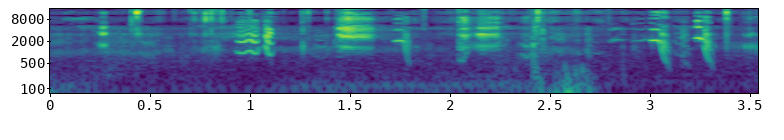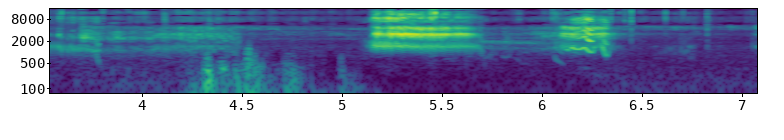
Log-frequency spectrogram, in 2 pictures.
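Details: Green parrots at feeding time giving harsh, raspy squawks in quick irregular bursts, some overlapping, with scattered dull thumps and rustling from feeding.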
